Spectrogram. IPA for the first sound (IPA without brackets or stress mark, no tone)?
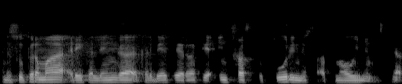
ʋʲ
